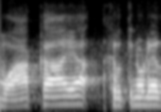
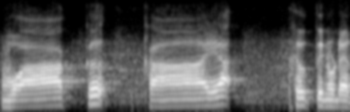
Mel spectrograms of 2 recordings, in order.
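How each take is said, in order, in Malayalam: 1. ആദ്യ പദം ഒന്നായി ചേർത്താണ് പറയുന്നത്. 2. ആദ്യ പദം രണ്ട് ഭാഗങ്ങളായി വേർതിരിച്ചാണ് പറയുന്നത്. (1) "അത് വാക്കായ ഹൃത്തിനുടെ എന്ന് അല്ല ഉച്ചരിക്കേണ്ടത്" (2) "വാക്ക് കായ ഹൃത്തിനുടെ എന്നാണ്"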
